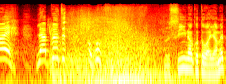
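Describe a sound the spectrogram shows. A rushing whoosh swells and fades.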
